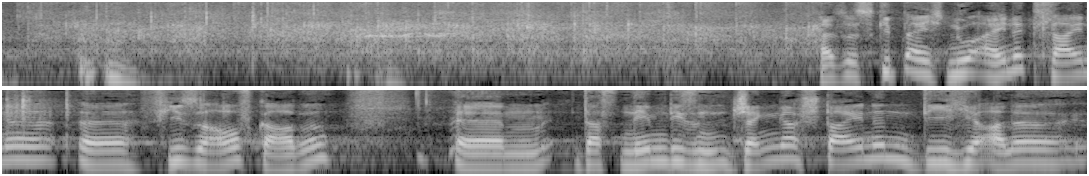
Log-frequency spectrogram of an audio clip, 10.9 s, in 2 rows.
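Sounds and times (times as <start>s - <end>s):
audience applause: 0.0s - 4.5s
speech: 4.1s - 10.8s.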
